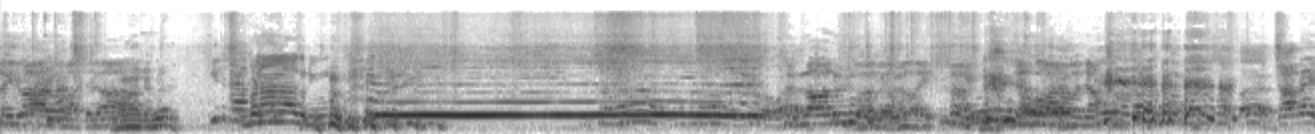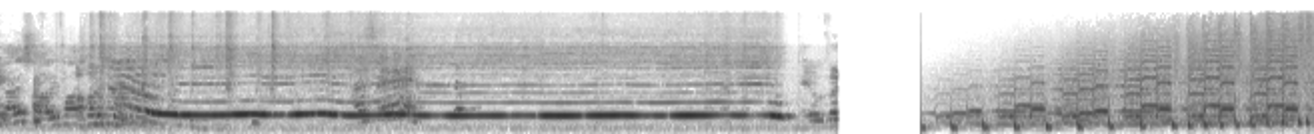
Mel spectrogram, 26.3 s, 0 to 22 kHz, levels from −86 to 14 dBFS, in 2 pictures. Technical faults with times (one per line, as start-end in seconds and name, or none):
none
